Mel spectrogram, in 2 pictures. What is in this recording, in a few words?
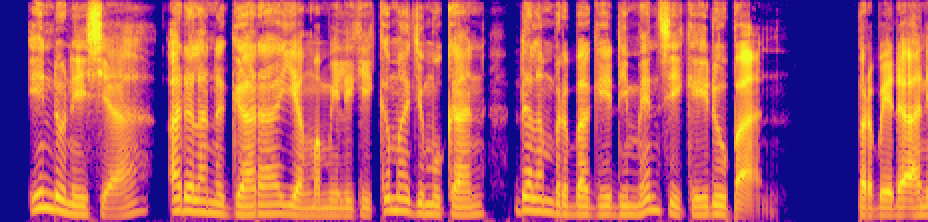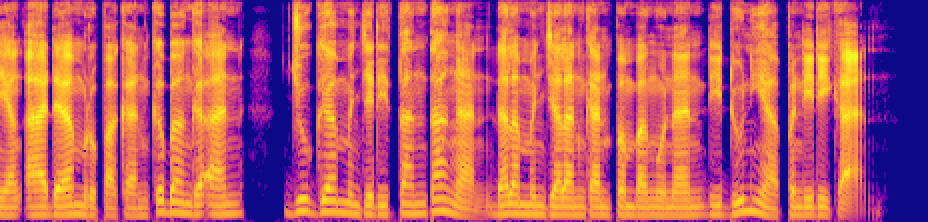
indonesian documentaries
